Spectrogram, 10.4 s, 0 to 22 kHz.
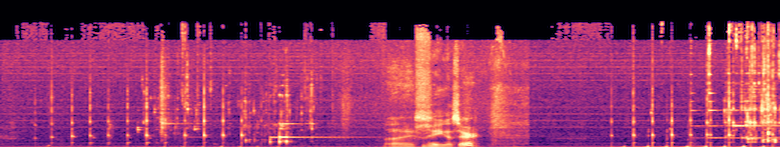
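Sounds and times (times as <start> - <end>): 
wine poured from a bottle into a glass: 1.8 - 4.4, 9.4 - 10.4
speech: 5.2 - 6.7.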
